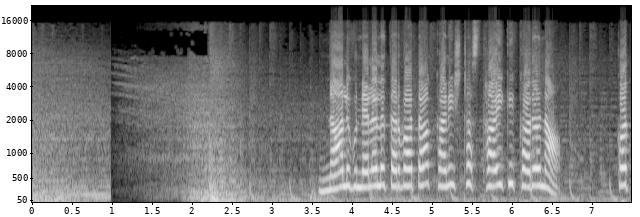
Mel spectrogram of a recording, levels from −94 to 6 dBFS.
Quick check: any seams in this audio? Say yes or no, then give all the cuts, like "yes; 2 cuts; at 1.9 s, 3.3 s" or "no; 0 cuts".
yes; 1 cut; at 0.9 s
